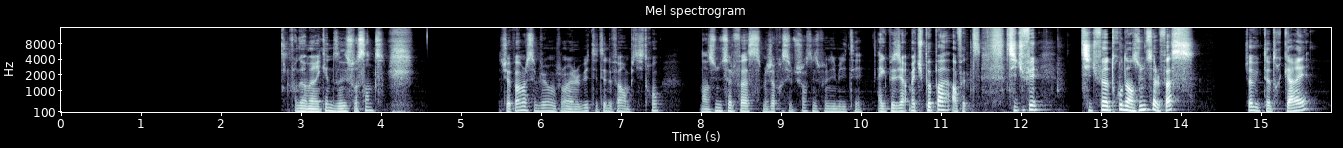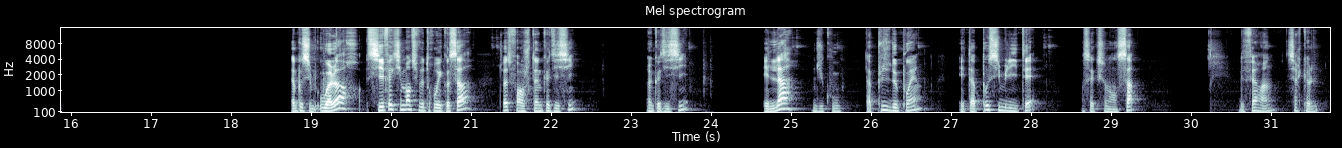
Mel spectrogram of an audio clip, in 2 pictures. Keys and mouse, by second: 0.0 middle click, 11.5 ctrl+z, 11.7 ctrl+z, 12.0 ctrl+z, 12.3 ctrl+z, 12.7 ctrl+z, 13.1 ctrl+z, 13.4 ctrl+z, 15.6-18.5 middle drag, 20.6 ctrl+r, 21.6 Escape, 22.6 ctrl+r, 23.4 middle click, 23.8 Escape, 25.3 middle click, 26.0 click, 28.6 click, 30.8 click, 31.5 middle click.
